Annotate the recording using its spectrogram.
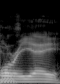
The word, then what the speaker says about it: Poirier: Poirier or whatever it is. – Poirier. – Whatever. – I helped Bones with the pronunciation.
